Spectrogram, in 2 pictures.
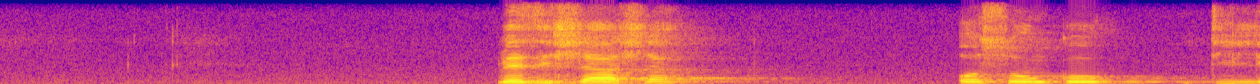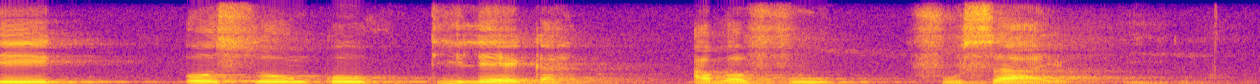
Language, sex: Zulu, male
